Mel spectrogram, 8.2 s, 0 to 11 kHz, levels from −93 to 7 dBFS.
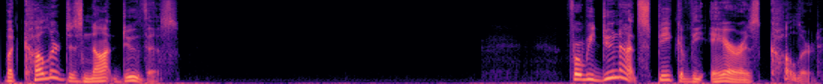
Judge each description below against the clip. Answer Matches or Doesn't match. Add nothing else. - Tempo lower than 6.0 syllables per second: Matches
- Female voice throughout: Doesn't match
